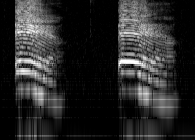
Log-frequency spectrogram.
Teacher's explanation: E plus schwa, we pronounce it as air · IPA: e+ə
